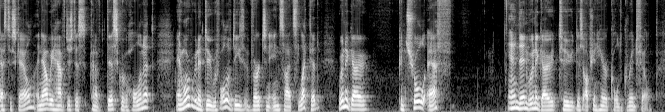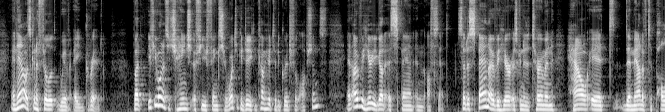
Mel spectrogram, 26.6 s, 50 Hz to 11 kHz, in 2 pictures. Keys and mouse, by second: 0.9-22.4 middle drag, 8.5 ctrl+f, 22.4-26.6 drag.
